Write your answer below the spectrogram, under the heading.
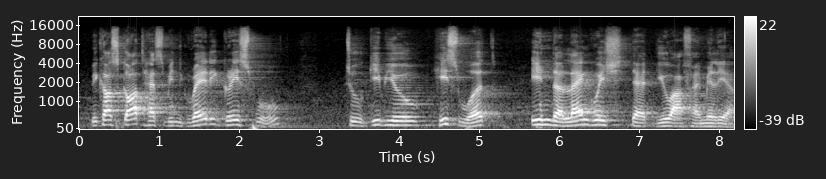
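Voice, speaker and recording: With a Chinese accent and a fairly high pitch, a man speaks at a fairly slow pace with ordinary pitch variation and long, frequent pauses, amid noticeable background noise and audible room echo. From Malaysia. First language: Mandarin Chinese (speaking Vietnamese). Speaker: pastor. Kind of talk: speech at church ceremony. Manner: pausing for interpreter.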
